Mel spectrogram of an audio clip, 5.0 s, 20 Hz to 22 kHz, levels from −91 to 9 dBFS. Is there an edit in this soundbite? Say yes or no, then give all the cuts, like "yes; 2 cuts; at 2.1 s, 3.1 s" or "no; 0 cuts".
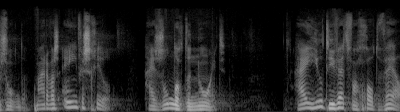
no; 0 cuts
